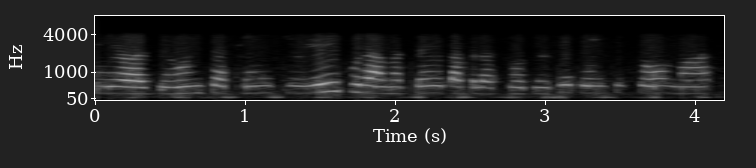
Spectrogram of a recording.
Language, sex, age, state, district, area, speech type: Nepali, female, 18-30, West Bengal, Darjeeling, urban, conversation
